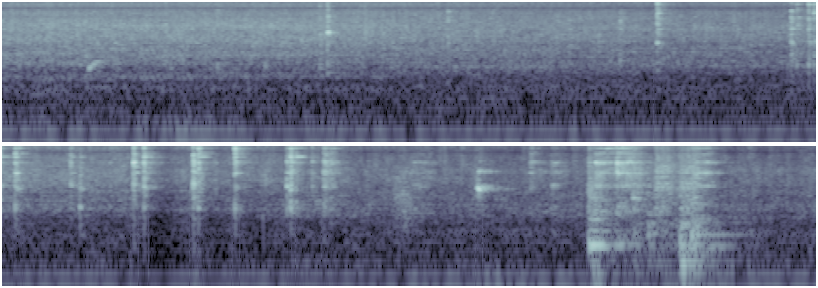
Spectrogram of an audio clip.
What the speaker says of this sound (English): So let's get our sauce in.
